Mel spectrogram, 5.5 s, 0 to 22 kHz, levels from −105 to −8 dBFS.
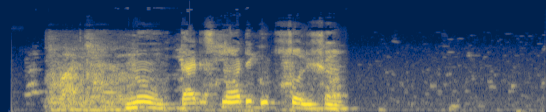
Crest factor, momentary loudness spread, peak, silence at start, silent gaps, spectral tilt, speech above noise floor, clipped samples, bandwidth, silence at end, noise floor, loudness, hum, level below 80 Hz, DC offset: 16 dB; 10 LU; 0 dBFS; 0.25 s; none; -6.5 dB/octave; 40 dB; under 0.1%; 7.4 kHz; 0.9 s; -53 dBFS; -13 LUFS; none; -44 dBFS; under 0.1%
